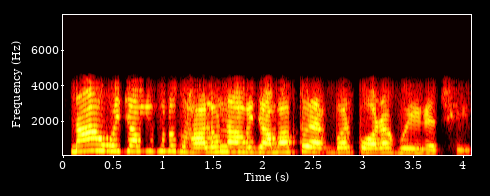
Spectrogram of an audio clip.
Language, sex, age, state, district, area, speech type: Bengali, female, 18-30, West Bengal, South 24 Parganas, rural, conversation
